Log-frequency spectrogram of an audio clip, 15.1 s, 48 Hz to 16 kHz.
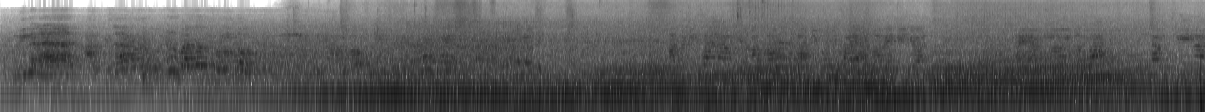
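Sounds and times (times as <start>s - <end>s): street traffic drone: 1.9s - 15.0s
man talking: 3.8s - 6.8s, 8.2s - 11.8s, 12.5s - 15.0s.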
